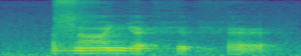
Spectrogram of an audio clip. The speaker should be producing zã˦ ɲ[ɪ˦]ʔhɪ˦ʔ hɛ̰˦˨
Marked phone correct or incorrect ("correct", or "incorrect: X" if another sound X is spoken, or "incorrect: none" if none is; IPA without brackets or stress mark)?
incorrect: ɛ˦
